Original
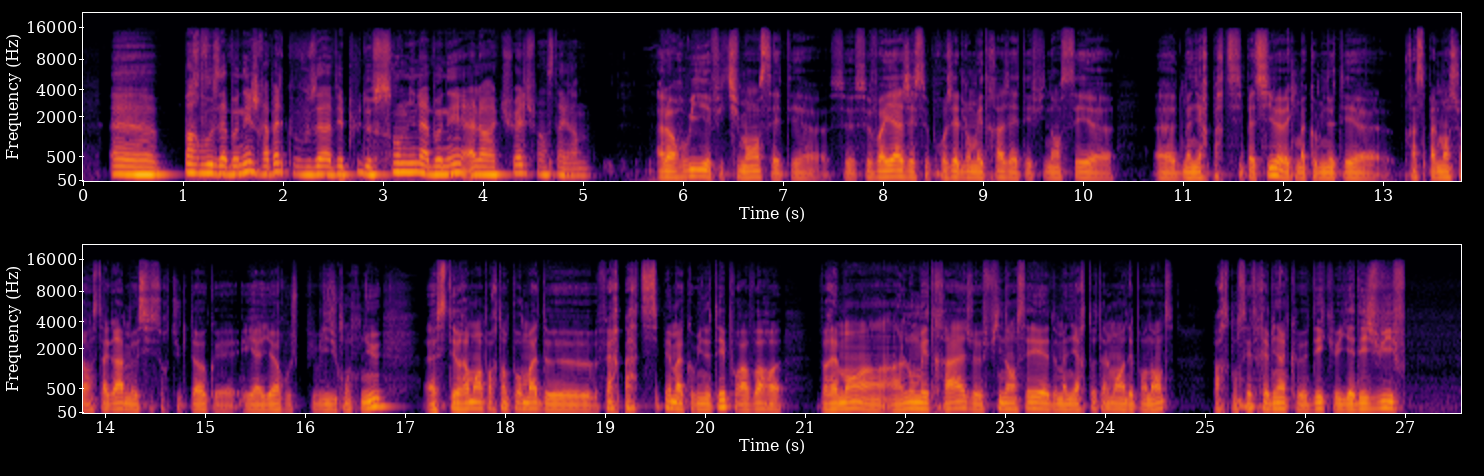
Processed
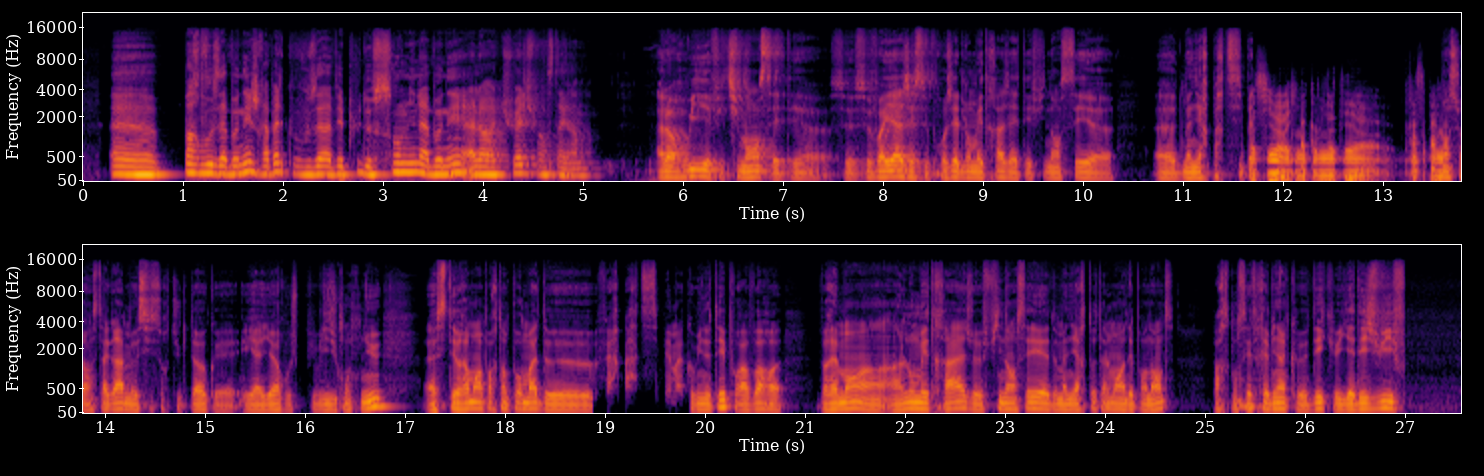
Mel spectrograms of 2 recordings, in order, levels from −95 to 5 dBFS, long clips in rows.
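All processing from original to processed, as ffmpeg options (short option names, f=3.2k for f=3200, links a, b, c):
-filter_complex "[0:a]asettb=1/sr,asplit=3[a][b][c];[a]atrim=end=3.604[d];[b]atrim=start=3.6:end=8.64,asetpts=PTS-STARTPTS,afade=t=in:d=0.004:c=qsin,afade=t=out:st=5.036:d=0.004:c=qsin,equalizer=f=6.9k:t=o:w=0.22:g=-4,aecho=1:1:64|140:0.237|0.141,atrim=end_sample=222264[e];[c]atrim=start=8.636[f];[d][e]acrossfade=d=0.004:c1=hsin:c2=qsin[g];[g][f]acrossfade=d=0.004:c1=qsin:c2=hsin,asettb=1/sr,asplit=3[h][i][j];[h]atrim=end=11.694[k];[i]atrim=start=11.69:end=13.6,asetpts=PTS-STARTPTS,afade=t=in:d=0.004:c=qsin,afade=t=out:st=1.906:d=0.004:c=qsin,lowpass=f=4.2k:w=0.5412,lowpass=f=4.2k:w=1.3066,equalizer=f=150:w=0.47:g=6.5,aeval=exprs='val(0)*sin(2*PI*290*n/s)':c=same[l];[j]atrim=start=13.596[m];[k][l]acrossfade=d=0.004:c1=hsin:c2=qsin[n];[n][m]acrossfade=d=0.004:c1=qsin:c2=hsin,asettb=1/sr,asplit=3[o][p][q];[o]atrim=end=18.884[r];[p]atrim=start=18.88:end=19.86,asetpts=PTS-STARTPTS,afade=t=in:d=0.004:c=qsin,afade=t=out:st=0.976:d=0.004:c=qsin,highpass=f=850:w=0.5412,highpass=f=850:w=1.3066,tiltshelf=f=1.4k:g=6,acompressor=threshold=-40dB:ratio=2:attack=3.2:release=140:knee=1:detection=peak[s];[q]atrim=start=19.856[t];[r][s]acrossfade=d=0.004:c1=hsin:c2=qsin[u];[u][t]acrossfade=d=0.004:c1=qsin:c2=hsin"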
